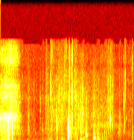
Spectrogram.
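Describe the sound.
Bubble wrap is unwrapped from a package with soft, scattered crinkles and a few sharp little pops and crackles. The sounds come in irregular bursts and stay faint.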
